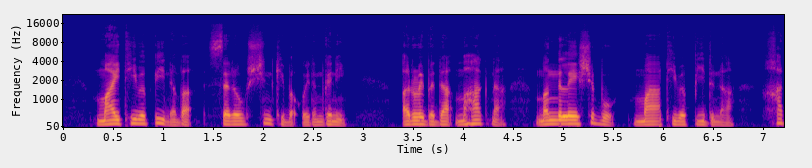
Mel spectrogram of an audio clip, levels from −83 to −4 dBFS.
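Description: At 3.51 s a short concealed packet loss leaves about 40 ms of speech missing. The receiver extends the preceding sound and blends back, giving a brief smear or wobble. It is distinguished from a burst by being too short to fade.

Bursts of packet loss follow at 4.89–4.97 s and 5.87–5.97 s, dropping about 60 and 80 ms. The concealment holds the last sound as a buzz or hiss that dies away, then speech resumes with audible material skipped.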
